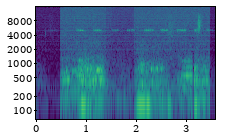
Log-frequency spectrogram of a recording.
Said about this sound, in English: I don't know if you can hear the lions roaring. I'm just going to be quiet for a second.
